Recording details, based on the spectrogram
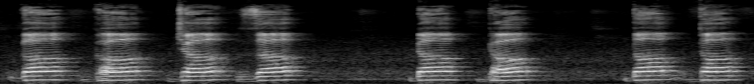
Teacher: નાદતંત્રી સહેજ વધુ કંપવાની અવસ્થામાં હોય ત્યારે જે ધ્વનિ ઉત્પન્ન થાય તે ઘોષ ધ્વનિ છે. દાખલા તરીકે ગ, ઘ, જ, ઝ, ડ, ઢ, દ, ધ વગેરે.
